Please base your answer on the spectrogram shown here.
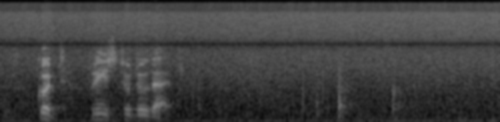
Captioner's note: none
